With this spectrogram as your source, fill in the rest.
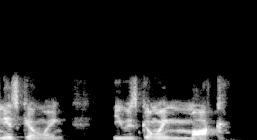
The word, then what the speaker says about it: Mach: going he was going Mach 7 mock sounds just like a que yo mutt yeah so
